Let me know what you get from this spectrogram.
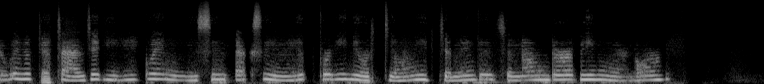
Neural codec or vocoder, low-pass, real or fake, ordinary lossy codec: codec, 44.1 kHz, 0.9 kbps, DAC; none; fake; none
